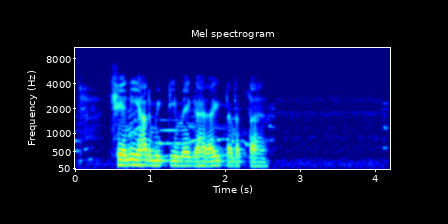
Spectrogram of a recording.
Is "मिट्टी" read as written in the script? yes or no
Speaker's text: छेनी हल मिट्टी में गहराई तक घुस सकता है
yes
